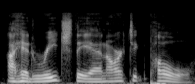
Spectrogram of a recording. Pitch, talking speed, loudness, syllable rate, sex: 140 Hz, 185 wpm, -19 LUFS, 5.0 syllables/s, male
